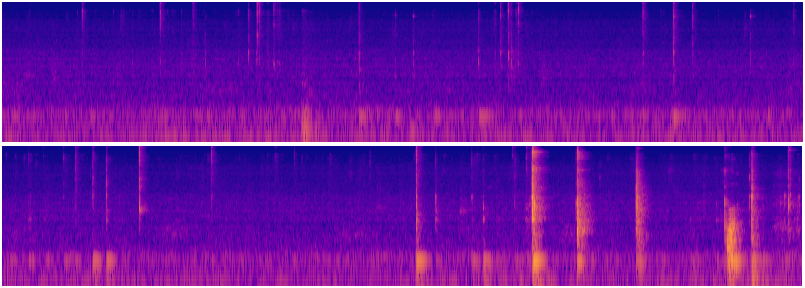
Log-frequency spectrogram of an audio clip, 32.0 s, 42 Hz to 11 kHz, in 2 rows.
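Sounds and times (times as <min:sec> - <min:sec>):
lock pick clicks: 0:26.2 - 0:28.0
padlock metallic clacks: 0:26.2 - 0:28.0.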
